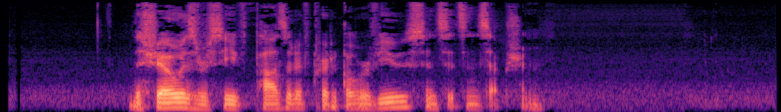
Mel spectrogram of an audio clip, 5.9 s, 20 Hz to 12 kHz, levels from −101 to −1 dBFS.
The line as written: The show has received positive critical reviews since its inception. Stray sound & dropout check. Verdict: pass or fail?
pass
